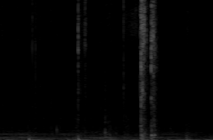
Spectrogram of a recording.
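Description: Sheets of paper rustling as they are handled, with a few short crackles and the loudest crinkle about one and a half seconds in, over a faint steady hum.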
